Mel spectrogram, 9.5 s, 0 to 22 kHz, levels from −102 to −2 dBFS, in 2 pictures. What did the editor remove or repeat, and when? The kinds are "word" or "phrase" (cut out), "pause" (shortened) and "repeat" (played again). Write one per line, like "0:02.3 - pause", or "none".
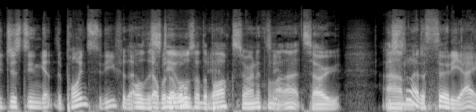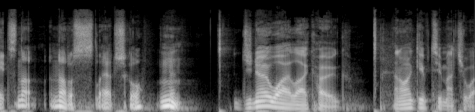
none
